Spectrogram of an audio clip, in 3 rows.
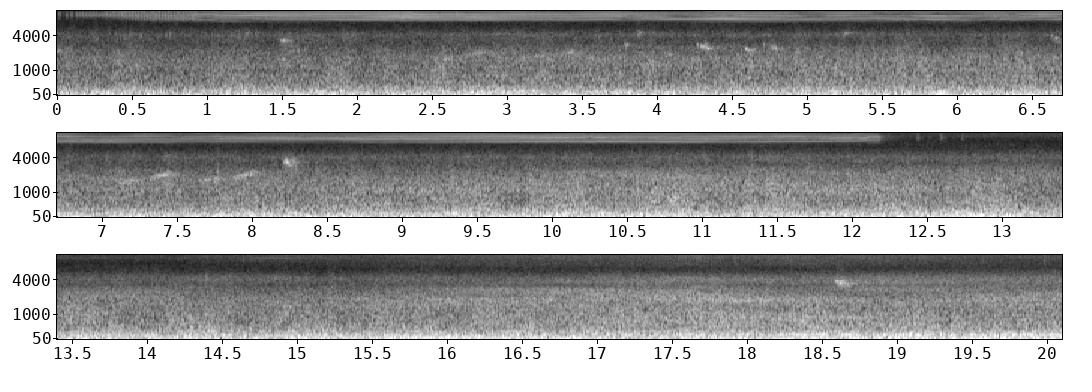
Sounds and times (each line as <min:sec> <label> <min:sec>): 0:00.0 Traffic Sound 0:20.1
